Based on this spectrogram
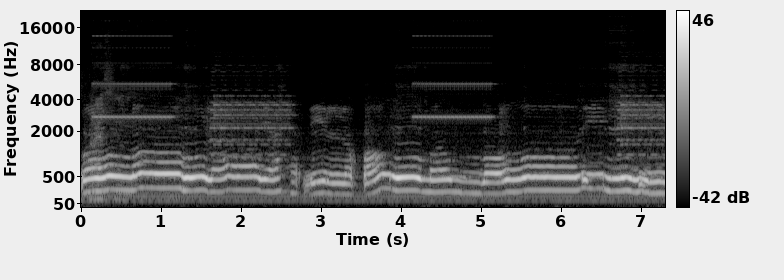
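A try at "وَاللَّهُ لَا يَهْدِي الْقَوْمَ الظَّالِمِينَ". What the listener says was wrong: Zonya berapa harokat? Zonya? 2 harokat saja. wallah kepanjangan ya.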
